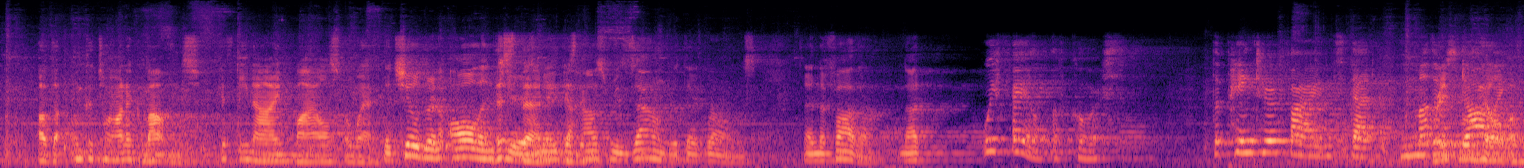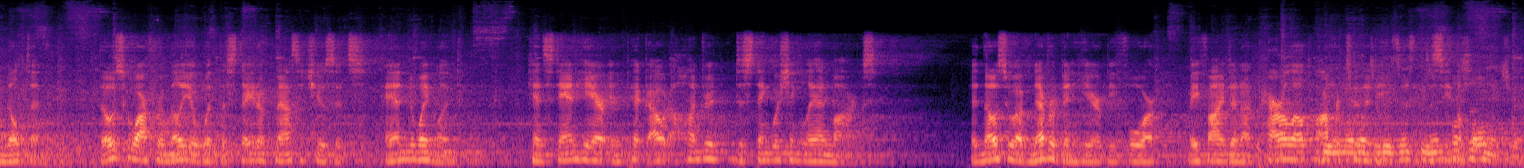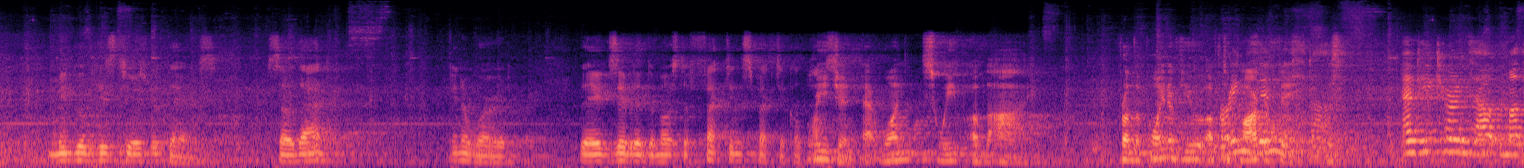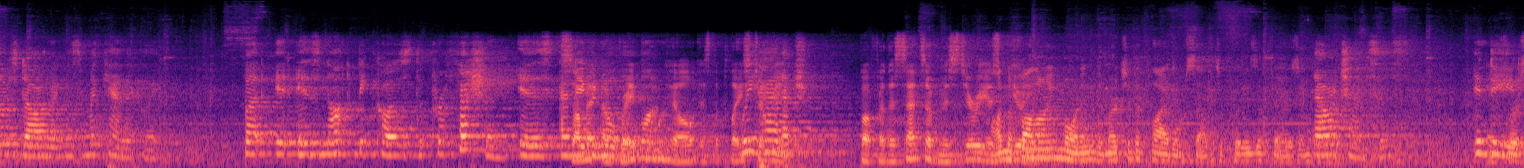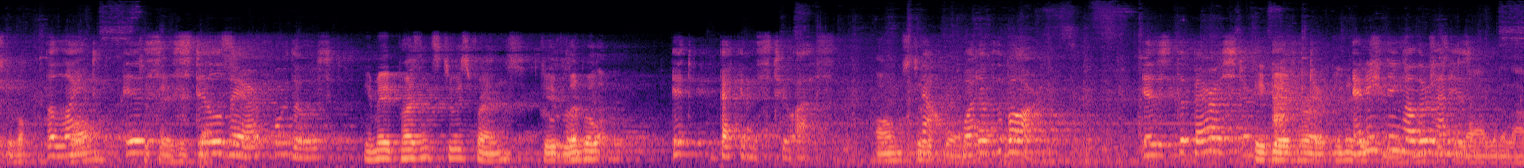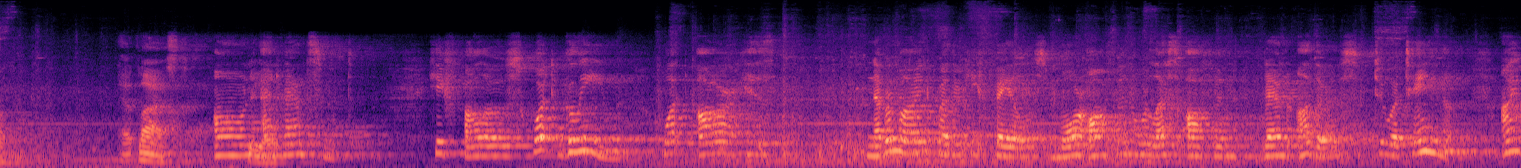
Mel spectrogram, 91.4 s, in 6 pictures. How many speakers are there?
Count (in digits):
3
